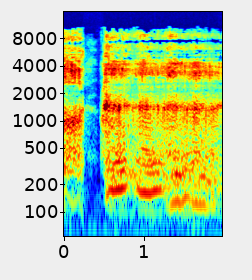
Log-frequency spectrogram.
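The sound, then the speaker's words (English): A voice imitates how a bass part, normally a 'boom, boom', sounds distorted to a person with a hearing problem at loud volume. It makes a harsh, raspy, growling buzz: one short burst, a brief break, then a longer sustained rattle lasting about two seconds. “Probably not, because a bass part, which would normally sound like boom, boom, boom, boom, boom, to me sounds like...”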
